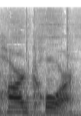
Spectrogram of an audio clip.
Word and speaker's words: Hard Corps: for a game called Hardcore. Now, I know you can tell by my very subtle pronunciation that it's actually spelled C-O-R-P-S, not C-O-R-E, Hardcore.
